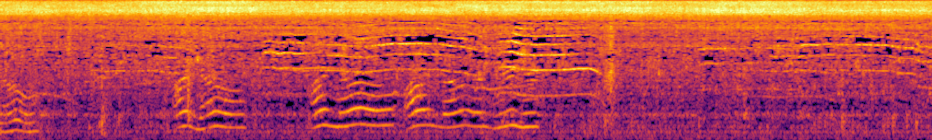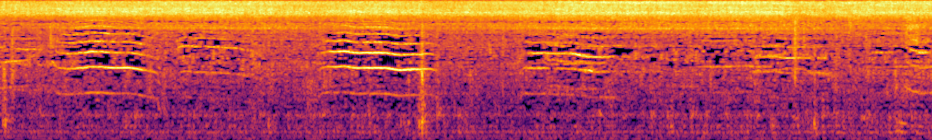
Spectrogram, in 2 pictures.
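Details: Hungry kittens crying indoors during their typical morning routine at milk time. A dense chorus of high, thin, overlapping meows continues throughout, with a woman's voice talking over the first few seconds and faint running water.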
